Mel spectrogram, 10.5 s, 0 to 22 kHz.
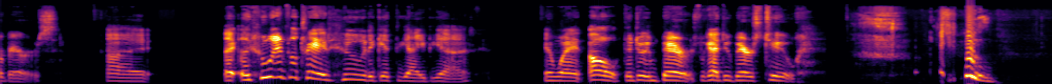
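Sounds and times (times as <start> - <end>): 
speech: 0.0 - 1.6, 2.2 - 4.8, 5.4 - 10.0
sneeze: 9.2 - 10.0.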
